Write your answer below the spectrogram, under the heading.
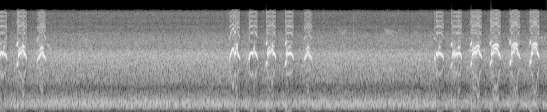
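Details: Osprey on a nest camera during a fish delivery: three bursts of rapid, high chirped whistles, each of four to six notes, separated by short pauses, over a steady background hum.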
